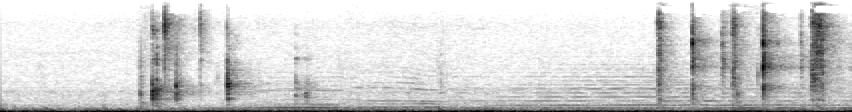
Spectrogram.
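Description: Small perfume atomizer spraying onto the skin, a couple of short soft hisses about a second in, over a faint steady room hum. Near the end comes a quick run of small clicks as the bottle and cap are handled.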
